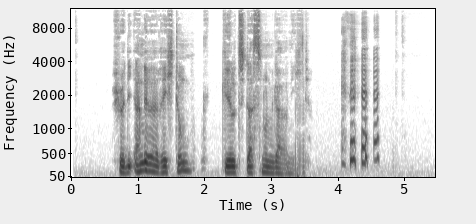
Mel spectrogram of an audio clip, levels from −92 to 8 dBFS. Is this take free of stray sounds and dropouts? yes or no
no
